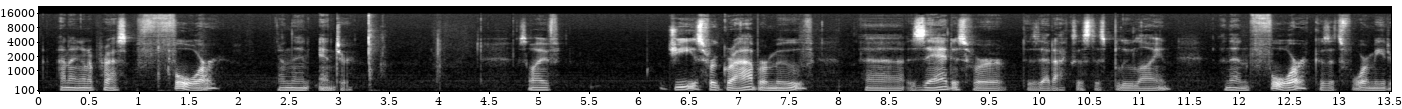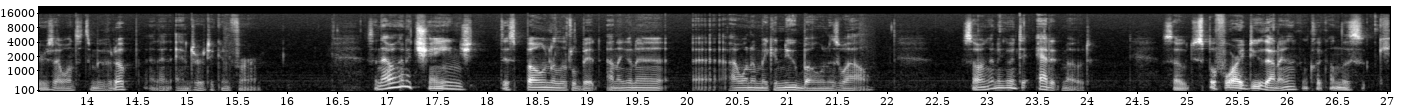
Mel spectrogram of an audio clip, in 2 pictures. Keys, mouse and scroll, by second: 3.4 Return, 23.0-26.9 drag.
